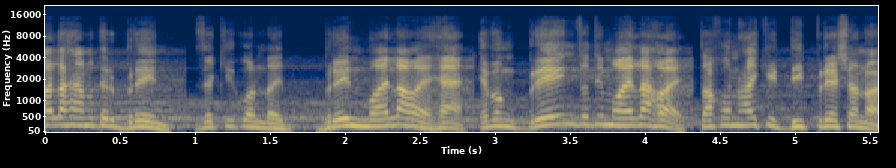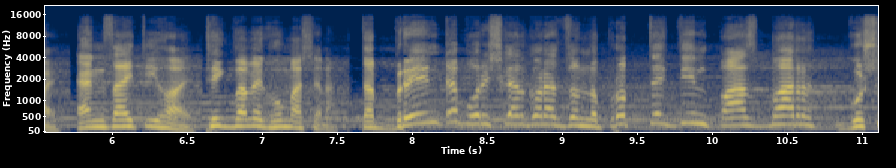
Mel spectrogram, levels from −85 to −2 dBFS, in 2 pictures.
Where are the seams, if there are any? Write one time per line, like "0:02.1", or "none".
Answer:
0:00.9
0:02.8
0:04.3
0:05.7
0:06.5
0:07.5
